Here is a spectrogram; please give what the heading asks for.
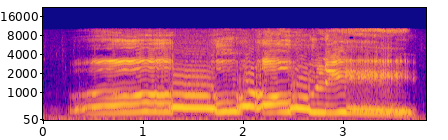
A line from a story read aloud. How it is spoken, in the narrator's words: He screeched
